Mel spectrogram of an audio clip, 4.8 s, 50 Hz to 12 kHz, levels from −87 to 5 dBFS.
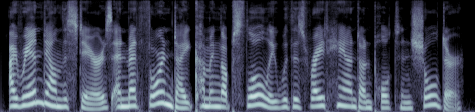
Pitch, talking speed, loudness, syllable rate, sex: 225 Hz, 225 wpm, -18 LUFS, 5.3 syllables/s, female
